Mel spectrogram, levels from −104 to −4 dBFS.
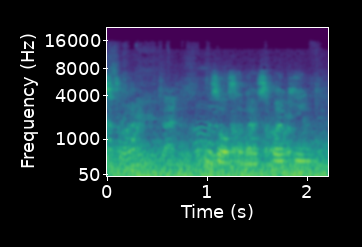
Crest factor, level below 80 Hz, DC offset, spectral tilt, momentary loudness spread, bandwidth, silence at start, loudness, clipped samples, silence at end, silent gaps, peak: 14 dB; -32 dBFS; under 0.1%; -6.5 dB/octave; 7 LU; 9.6 kHz; 0 s; -28 LUFS; under 0.1%; 0 s; none; -14 dBFS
